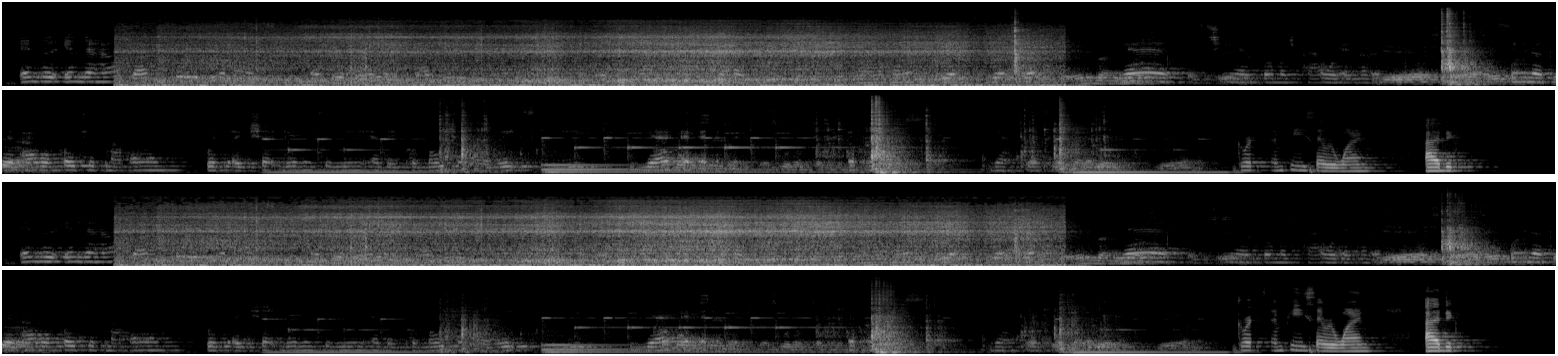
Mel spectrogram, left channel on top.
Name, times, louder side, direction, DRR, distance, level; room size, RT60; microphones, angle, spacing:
voice 1, 0.2-2.6 3.1-7.5 8.5-9.6 9.9-10.4 11.1-13.8 14.5-17.2 17.6-20.7 21.0-22.6 24.0-24.4 25.3-26.5, left 2 dB, 85° left, 7 dB, 6.7 m, -42 dB
sound 1, 1.1-10.6, right 3 dB, 25° right, 1.8 m, -31 dB
voice 2, 3.5-4.3 10.6-11.5 12.1-12.5 13.7-16.0 22.1-24.7 26.0-26.7 27.1-27.5, equal, 5° right, 6 dB, 7.9 m, -42 dB
sound 2, 9.4-10.9 11.4-11.5 13.7-14.0 14.4-15.1 19.9-21.2 23.3-23.4 23.7-25.0 25.3-25.4 25.7-27.0, left 4 dB, 65° left, 6.1 m, -37 dB
sound 3, 18.1-20.3 20.9-25.3 26.1-27.8, left 2 dB, 25° left, 3.3 m, -45 dB
voice 3, 27.9-29.2 29.8-30.1, right 2 dB, 75° right, 14 dB, 1.3 m, -31 dB
27.0 x 24.0 x 8.8 m, 0.80 s
head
